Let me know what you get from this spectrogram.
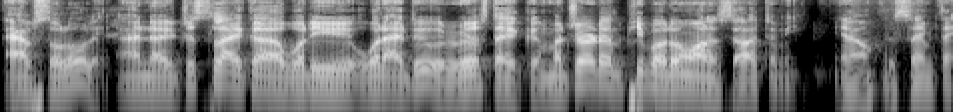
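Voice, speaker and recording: A man with a strong Chinese accent and lively intonation, at a very fast pace with hardly any pauses, on a very clean recording with a silent background. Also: medium pitch for a man. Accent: heavy Mandarin Chinese. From China. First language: Mandarin Chinese. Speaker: business coach. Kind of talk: interview.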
